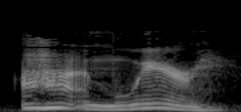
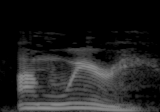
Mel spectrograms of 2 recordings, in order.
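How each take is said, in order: First: Slow, low, drawn-out sigh of a line; weary and worn out. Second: Weary murmur. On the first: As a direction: let it sink, exhausted. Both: Acted. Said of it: "He's saying".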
